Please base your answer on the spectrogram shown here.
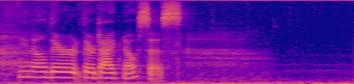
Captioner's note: sighs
